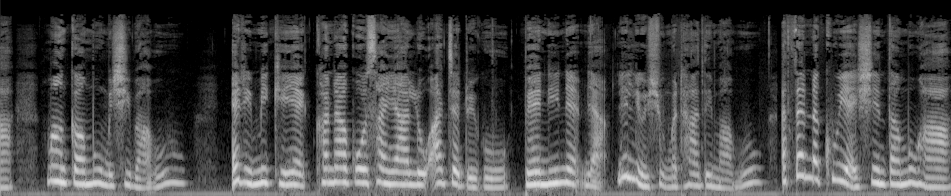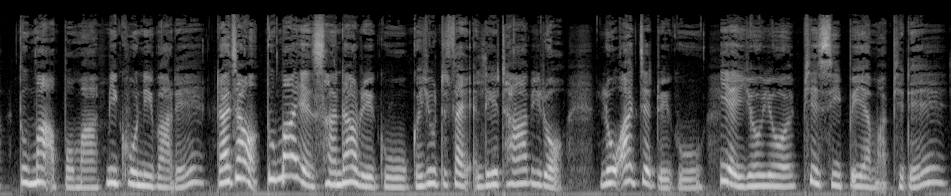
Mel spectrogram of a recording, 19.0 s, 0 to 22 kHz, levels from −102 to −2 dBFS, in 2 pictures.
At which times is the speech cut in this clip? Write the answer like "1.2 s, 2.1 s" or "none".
16.7 s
